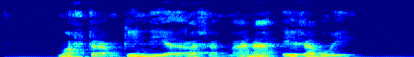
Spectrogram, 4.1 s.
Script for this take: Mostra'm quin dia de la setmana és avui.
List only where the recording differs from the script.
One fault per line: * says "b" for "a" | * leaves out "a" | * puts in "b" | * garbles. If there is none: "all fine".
all fine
